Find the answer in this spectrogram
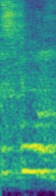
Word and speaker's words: spoon: Yang benar itu spoon. Karena dalam bahasa Inggris double O. O-nya dua berdampingan itu bacanya U. Jadi bacanya spon.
